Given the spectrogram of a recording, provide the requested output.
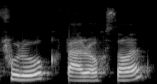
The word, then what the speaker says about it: Forugh Farrokhzad: And then you turned to the life of, now I'm going to butcher her name, and I really don't want you, Farouk Farrokhzad? – Not bad. So Farouk Farrokhzad, and she was known, she's sort of, you know, like a queen.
